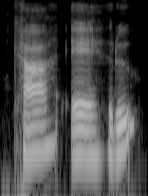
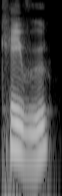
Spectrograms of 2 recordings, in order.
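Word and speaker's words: かえる: For example, if you say the word keiru, you would simply say ka-e-ru. The E does not exercise magical powers over the A in the way that it would in English. This is most definitely not pronounced keiru, as I did before.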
